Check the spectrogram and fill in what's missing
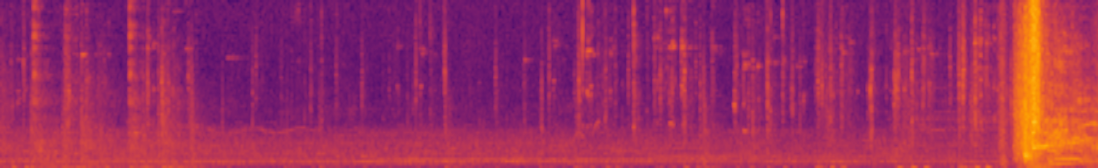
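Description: Horse hooves clip-clopping in Mount & Blade II Bannerlord, a faint patter under battle noise and talk, building toward a louder run of hoofbeats near the end.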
